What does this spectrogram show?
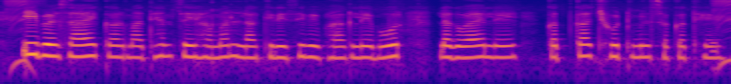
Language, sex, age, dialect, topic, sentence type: Chhattisgarhi, female, 25-30, Northern/Bhandar, agriculture, question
